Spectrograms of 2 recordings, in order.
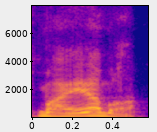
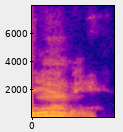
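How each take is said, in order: First: The name is said the Oklahoma way. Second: The name is said the usual way. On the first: This is how it is said in Oklahoma. "In Oklahoma, it's Miami" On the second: This is how it is said elsewhere.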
